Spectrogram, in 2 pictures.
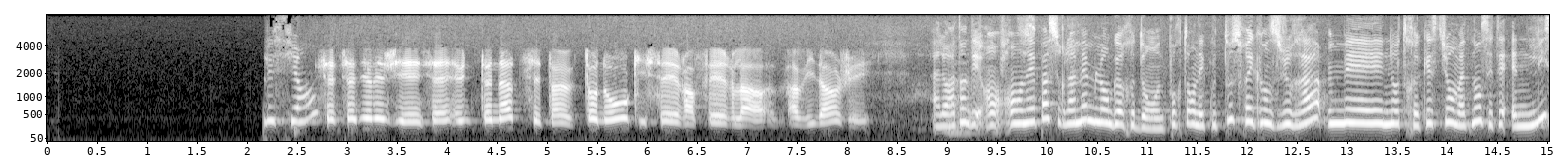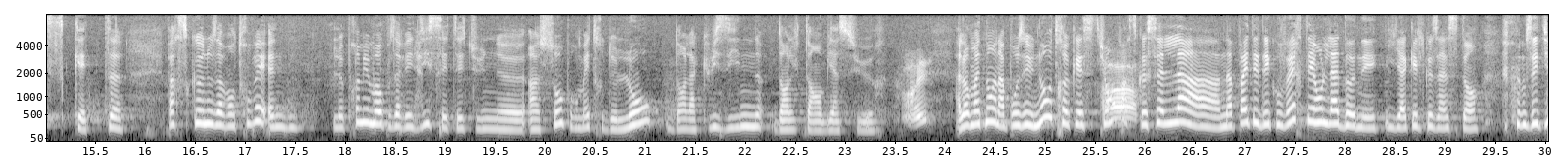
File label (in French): Patois Saignelegier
